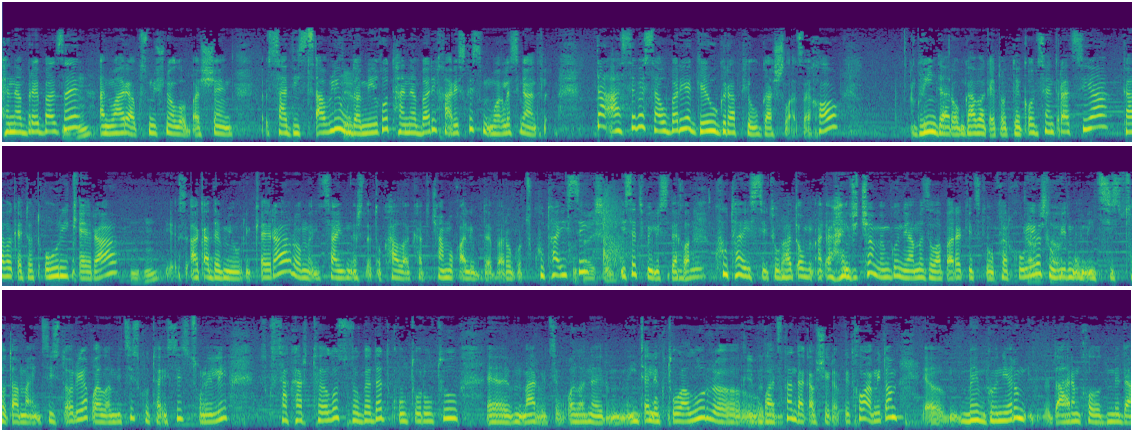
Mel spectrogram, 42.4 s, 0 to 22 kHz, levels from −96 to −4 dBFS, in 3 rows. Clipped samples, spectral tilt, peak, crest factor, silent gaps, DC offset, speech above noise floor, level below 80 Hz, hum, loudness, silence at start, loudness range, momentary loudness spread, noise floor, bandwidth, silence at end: under 0.1%; -5.5 dB/octave; -2 dBFS; 16 dB; none; under 0.1%; 23 dB; -64 dBFS; none; -18 LUFS; 0 s; 2 LU; 7 LU; -41 dBFS; 11.5 kHz; 0 s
